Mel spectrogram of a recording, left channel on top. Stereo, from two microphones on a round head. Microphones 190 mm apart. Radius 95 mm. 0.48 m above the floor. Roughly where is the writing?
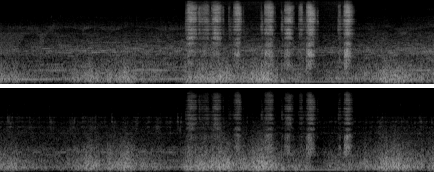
Left.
